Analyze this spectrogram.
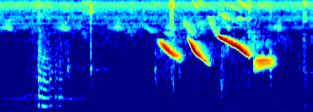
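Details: Caged green-winged saltator gives a short phrase of four clear, slurred whistles, the first two falling, a longer third note, then a lower closing note, all after a quiet start with faint background hiss.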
